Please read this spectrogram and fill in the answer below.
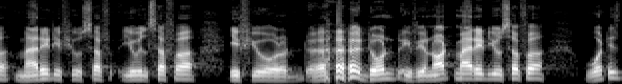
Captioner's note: laughs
